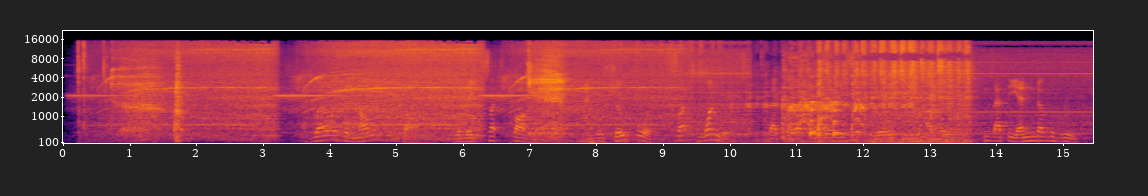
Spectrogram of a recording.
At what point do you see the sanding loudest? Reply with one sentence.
The loudest moment of the sanding is at 13 seconds.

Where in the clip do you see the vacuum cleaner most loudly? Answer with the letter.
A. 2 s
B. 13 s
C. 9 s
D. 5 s
D.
